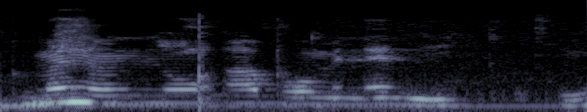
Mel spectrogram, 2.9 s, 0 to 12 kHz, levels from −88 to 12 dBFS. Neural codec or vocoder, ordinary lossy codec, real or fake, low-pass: none; Opus, 24 kbps; real; 7.2 kHz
